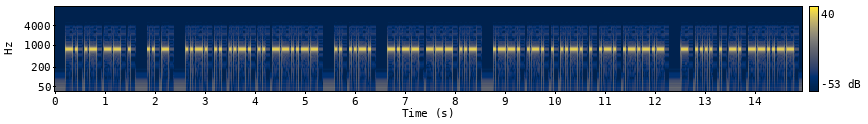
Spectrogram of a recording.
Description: Morse code, heard as a keyed tone, about 25 wpm, 750 Hz. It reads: NAME IT FIFI, IF YOU PREFER. THEN,
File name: cwa / W1AW-Level3 / 25WPM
